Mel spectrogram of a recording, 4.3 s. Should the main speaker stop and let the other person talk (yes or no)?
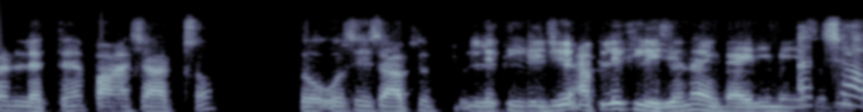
yes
